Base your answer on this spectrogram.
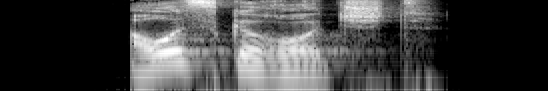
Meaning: past participle of ausrutschen
- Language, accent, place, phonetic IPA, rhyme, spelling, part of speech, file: German, Germany, Berlin, [ˈaʊ̯sɡəˌʁʊt͡ʃt], -aʊ̯sɡəʁʊt͡ʃt, ausgerutscht, verb, De-ausgerutscht.ogg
